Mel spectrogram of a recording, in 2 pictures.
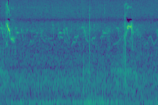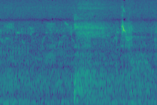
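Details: Western yellow wagtail in Siberia gives three thin, high, rising 'tsweep' calls, spaced a few seconds apart, over a steady low rumble of wind and distant noise.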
